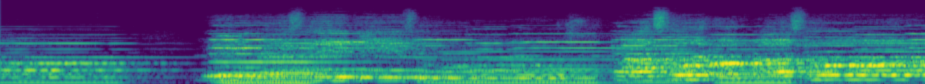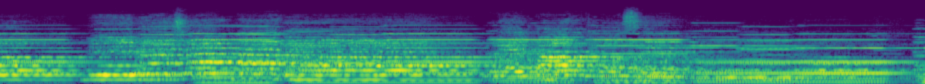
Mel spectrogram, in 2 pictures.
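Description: Christmas music: a choir with organ holding sustained chords that change about every two seconds, with a short pause about two seconds in.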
